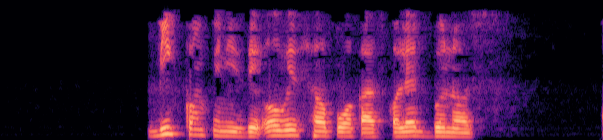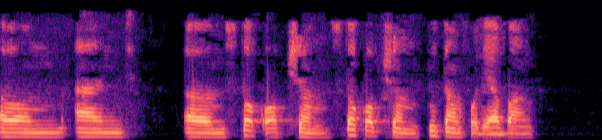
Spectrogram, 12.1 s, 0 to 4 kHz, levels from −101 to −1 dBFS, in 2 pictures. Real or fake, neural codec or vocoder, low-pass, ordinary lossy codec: real; none; 3.6 kHz; MP3, 24 kbps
